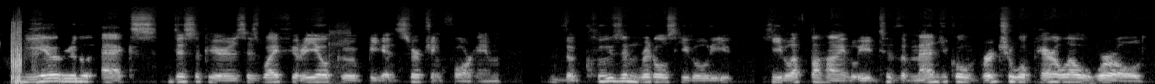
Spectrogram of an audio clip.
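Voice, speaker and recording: Lower-voiced man, casual and sweary. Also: poor audio. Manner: easily sidetracked, freely profane. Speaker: podcast co-host. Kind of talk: casual chat and read-aloud of internet horror stories.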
